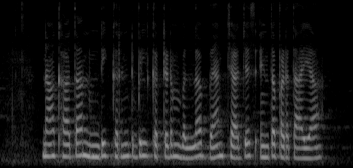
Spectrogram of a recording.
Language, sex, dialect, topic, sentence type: Telugu, female, Central/Coastal, banking, question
